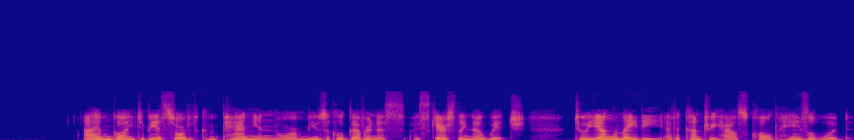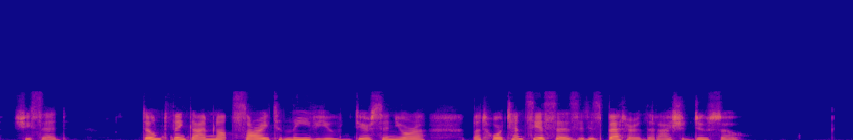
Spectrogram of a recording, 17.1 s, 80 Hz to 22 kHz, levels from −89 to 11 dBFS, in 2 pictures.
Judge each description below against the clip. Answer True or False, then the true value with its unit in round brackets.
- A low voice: False (215 Hz)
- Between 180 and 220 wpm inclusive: True (185 wpm)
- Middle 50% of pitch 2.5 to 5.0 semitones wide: False (5.4 semitones)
